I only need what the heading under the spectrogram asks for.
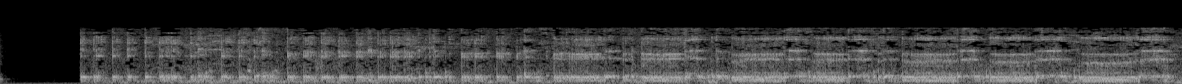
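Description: A koala's deep, rasping bellow starts after a short silence and keeps going without a break, a low, pulsing series of belch-like grunts and snorts. It is loud throughout, with no talking.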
